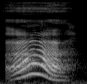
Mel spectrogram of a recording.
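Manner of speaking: loud, high gasp of fright; a short scare-movie cry; startled "ah". Acted. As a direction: let out a scared "ah" at the sight. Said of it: "I kinda went".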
